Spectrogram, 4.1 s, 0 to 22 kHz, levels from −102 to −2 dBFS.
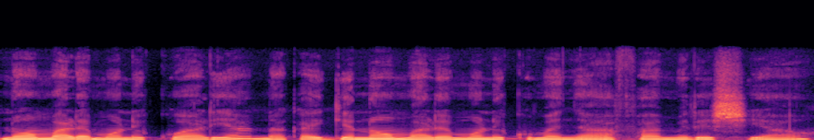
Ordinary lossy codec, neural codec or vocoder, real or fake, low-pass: none; none; real; 14.4 kHz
